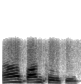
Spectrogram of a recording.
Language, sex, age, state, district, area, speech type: Hindi, female, 60+, Uttar Pradesh, Hardoi, rural, conversation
